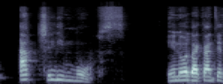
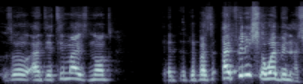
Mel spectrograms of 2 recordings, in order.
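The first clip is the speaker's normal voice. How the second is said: ordinary delivery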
